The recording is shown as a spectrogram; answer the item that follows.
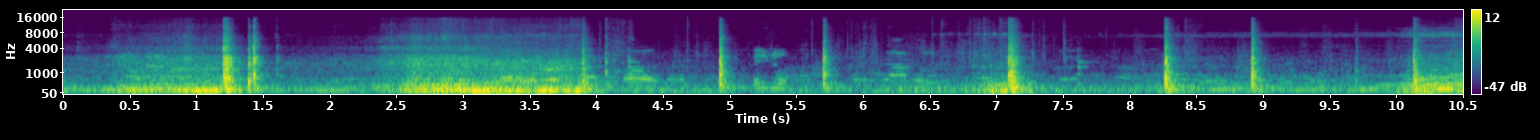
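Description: Meat cleaver chopping cooked meat on a large metal platter: about seven sharp, irregularly spaced knocks over a steady din of voices and street traffic.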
